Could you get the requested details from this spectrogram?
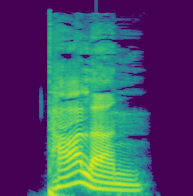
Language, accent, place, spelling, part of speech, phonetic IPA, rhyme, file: German, Germany, Berlin, Talern, noun, [ˈtaːlɐn], -aːlɐn, De-Talern.ogg
- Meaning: dative plural of Taler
